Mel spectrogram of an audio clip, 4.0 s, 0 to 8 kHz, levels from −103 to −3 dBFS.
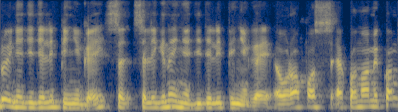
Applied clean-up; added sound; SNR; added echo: none; none; none; none.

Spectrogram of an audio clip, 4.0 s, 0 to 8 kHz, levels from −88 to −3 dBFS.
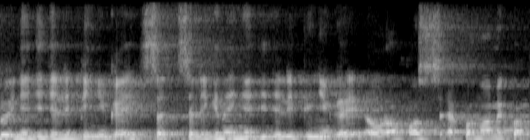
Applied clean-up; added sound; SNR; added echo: none; none; none; reverberation time 1.3 s.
